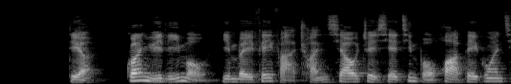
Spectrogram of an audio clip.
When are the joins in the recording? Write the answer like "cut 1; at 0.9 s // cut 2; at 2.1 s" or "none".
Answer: cut 1; at 1.1 s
